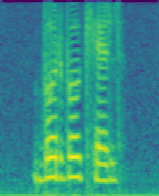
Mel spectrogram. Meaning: 1. to set on fire, to kindle, to inflame 2. to fan the flame 3. to inflame, to foment, to rouse, to irritate 4. to inflame
- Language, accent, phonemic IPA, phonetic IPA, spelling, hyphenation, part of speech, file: Armenian, Eastern Armenian, /boɾboˈkʰel/, [boɾbokʰél], բորբոքել, բոր‧բո‧քել, verb, Hy-բորբոքել.ogg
